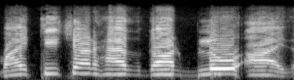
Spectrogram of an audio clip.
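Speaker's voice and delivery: very slow, each word separate; slow model reading. Shown as a demonstration. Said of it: "teacher repeats slowly".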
